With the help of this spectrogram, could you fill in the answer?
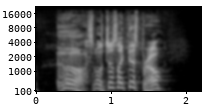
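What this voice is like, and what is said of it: Talks like a frat boy. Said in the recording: “talk like a frat boy”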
